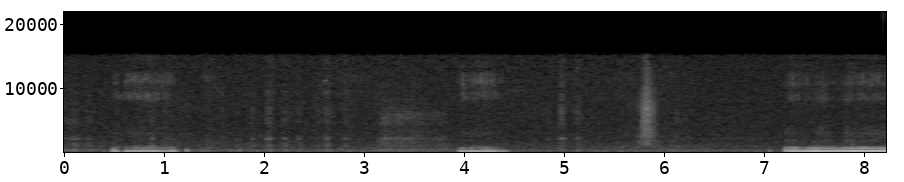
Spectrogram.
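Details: 7-month-old puppy snoring while asleep: three short squeaky, whistling breaths with a nasal whine, about every three seconds. Snoring.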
